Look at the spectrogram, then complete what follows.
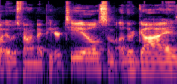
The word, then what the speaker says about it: Thiel: the name of Peter Thiel. Some call him Peter Thiel because of the way his name is spelled, but he is a German-American billionaire entrepreneur and venture capitalist.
